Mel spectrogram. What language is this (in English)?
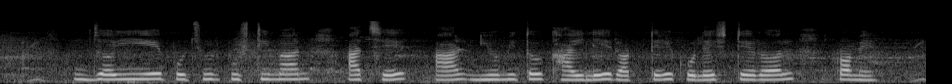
Bangla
